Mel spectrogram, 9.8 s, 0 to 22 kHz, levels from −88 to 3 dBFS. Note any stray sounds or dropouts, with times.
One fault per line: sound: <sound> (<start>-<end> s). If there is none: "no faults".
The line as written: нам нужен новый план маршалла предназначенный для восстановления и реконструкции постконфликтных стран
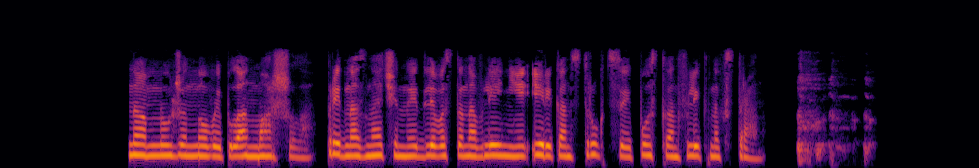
sound: cough (8.0-8.8 s)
